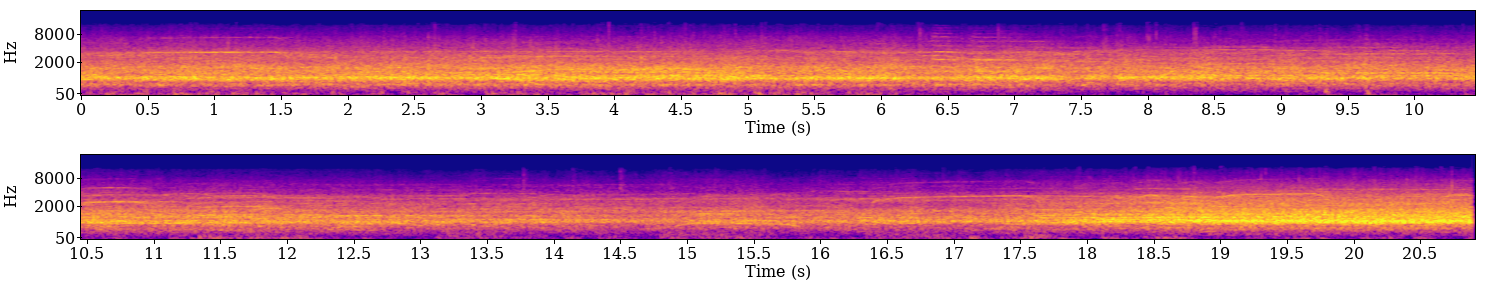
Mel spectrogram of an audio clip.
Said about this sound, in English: This crowd really did. They want to stop cheering long enough to let the man talk. He's got to feel everything that these fans are feeling for him right now.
